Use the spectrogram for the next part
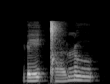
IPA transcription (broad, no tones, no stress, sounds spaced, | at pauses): ɽ e ǀ a̤ ɭ ɳ u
